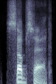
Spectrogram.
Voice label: "subset", American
